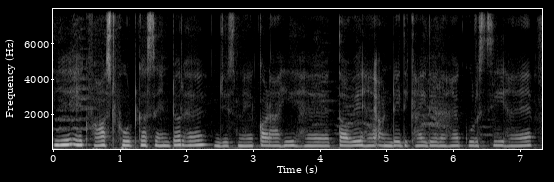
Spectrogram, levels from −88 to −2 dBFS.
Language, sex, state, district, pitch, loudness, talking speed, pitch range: Hindi, female, Chhattisgarh, Balrampur, 220 Hz, -38 LUFS, 145 wpm, 210-235 Hz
